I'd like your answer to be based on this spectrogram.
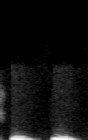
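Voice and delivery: two low, dull booms; a short low thud-thud in your own mouth; imitated thumping noise. Man recalls noise as new track starts, imitated thump. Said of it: "That's not a bass line".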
